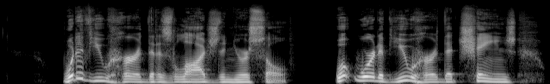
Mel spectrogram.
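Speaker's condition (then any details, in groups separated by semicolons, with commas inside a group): No condition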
